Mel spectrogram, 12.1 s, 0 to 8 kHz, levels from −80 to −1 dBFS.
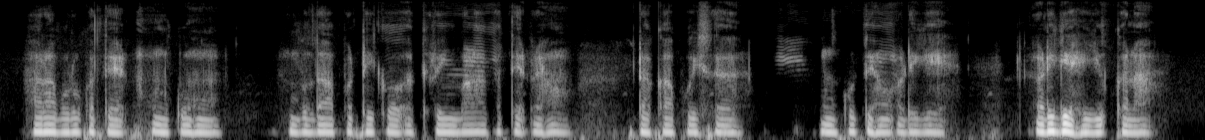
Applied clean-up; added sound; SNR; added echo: neural mask model Resemble Enhance denoiser.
